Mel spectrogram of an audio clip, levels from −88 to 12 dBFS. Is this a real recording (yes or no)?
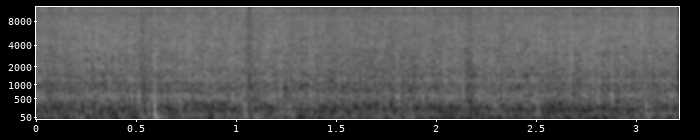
yes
